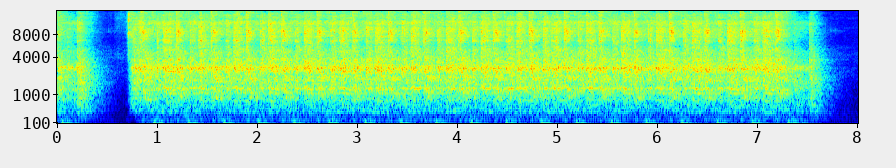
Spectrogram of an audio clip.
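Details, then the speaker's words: Polaris Predator 500cc quad after fixing no-compression valve problem, carb primed with fuel, ~17th start attempt: catches quickly after cranking, settles into steady even thump about three beats a second; starts and runs cleanly. "that's what i'm talking about oh she started finally that was awesome to hear that oh man after what like 17 attempts finally started"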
